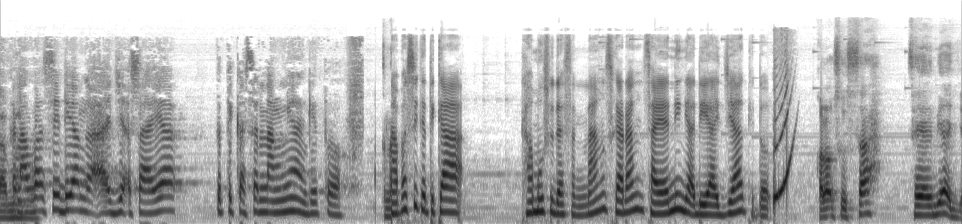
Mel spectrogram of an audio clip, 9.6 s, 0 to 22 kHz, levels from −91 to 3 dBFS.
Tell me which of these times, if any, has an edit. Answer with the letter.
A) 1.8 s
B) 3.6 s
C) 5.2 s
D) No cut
B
